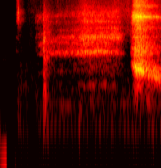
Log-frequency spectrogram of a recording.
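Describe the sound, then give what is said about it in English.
A long, breathy intake of air followed by a sudden, louder gasp, with no talking around it. “I heard a gasp.”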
